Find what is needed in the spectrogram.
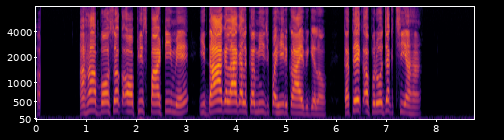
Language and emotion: Maithili, disgusted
